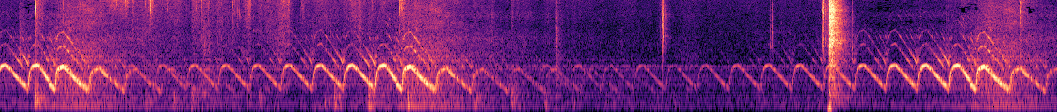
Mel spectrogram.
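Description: Electronic emergency-vehicle siren in a fast yelp, about three pitch sweeps a second, swelling louder and fading away three times. A single sharp click comes a little after eight seconds.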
